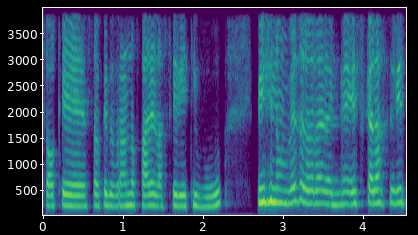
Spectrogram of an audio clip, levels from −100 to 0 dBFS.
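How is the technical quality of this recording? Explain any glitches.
No glitches can be heard anywhere in this speech recording. There is no technical fault to explain.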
